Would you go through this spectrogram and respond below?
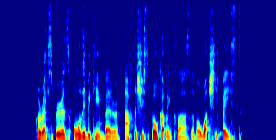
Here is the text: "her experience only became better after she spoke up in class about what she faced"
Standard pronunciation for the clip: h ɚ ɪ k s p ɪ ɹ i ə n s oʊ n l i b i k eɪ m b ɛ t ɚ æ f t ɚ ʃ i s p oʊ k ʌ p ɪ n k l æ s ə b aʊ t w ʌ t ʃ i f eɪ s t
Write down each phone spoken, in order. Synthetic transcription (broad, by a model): h ɚ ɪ k s p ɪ ɹ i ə n s oʊ n l i b i k eɪ m b ɛ t ɚ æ f t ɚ ʃ i s p oʊ k ʌ p ɪ n k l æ s ə b aʊ t w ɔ t ʃ i f eɪ s t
